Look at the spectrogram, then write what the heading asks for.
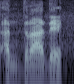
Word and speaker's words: Andrade: Sabi ko kanina Andare, it's Andrade. Thank you to the fans pointing that out.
